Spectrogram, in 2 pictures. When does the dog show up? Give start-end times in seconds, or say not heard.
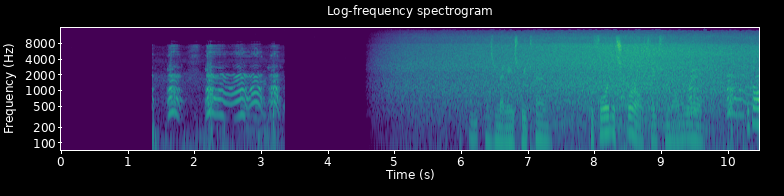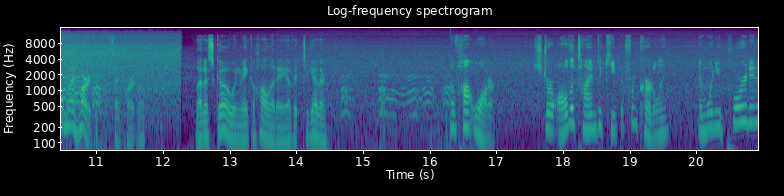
1.4-3.4, 9.2-11.2, 14.4-16.4.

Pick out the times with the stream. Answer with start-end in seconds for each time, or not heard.
4.5-20.8.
